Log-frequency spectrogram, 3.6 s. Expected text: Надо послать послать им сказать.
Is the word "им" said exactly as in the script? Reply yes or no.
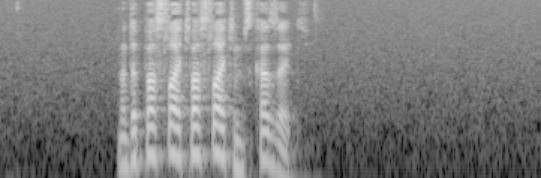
yes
